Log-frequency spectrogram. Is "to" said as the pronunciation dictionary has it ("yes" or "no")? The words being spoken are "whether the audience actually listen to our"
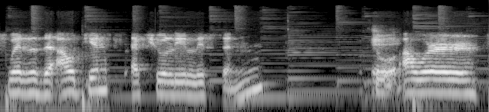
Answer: no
